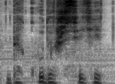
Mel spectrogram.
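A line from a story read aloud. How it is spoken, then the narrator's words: Whispered question. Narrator (Russian): так же шепотом спросил Сережа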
